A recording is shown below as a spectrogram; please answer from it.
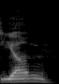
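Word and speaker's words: Jung: gonna split hairs because it's pronounced young but i know it's a j um i know i'm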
